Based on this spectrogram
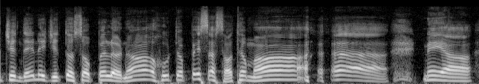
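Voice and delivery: usual speaking voice

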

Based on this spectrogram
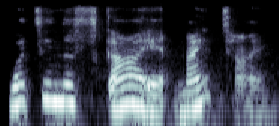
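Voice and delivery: ordinary delivery, nothing marked

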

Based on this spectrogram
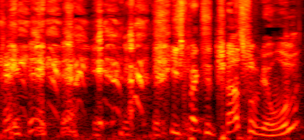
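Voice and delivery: high, slow, laughing incredulity; laughing disbelief. Real, not acted. Man challenges friends on trust, high laughing disbelief.

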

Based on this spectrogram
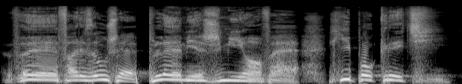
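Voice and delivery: loud, slow, drawn-out denunciation; angry rebuke. Acted. Preacher voicing Jesus at the Pharisees, slow loud rebuke. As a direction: thunder it at the hypocrites.

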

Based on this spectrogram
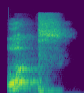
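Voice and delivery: high, loud startled exclamation; loud, high surprised oops. Acted. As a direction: yelp it like a little mishap. Octopus mishap exclaimed.

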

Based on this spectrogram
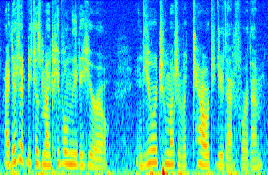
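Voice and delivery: rushed, fast defiant retort; Mara, fast. Acted. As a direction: rattle it off fast in self-defence. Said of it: "Now for Mara".

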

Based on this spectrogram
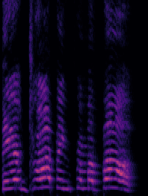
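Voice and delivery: high-pitched shouted warning; urgent combat callout. Acted. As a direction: call out a threat to the squad. Warning squad under attack.

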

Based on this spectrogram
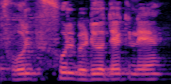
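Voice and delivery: ordinary talk, nothing marked

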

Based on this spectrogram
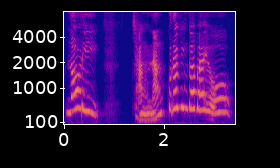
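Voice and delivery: put-on high-pitched child voice; story baby. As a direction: speak as a little child tattling. Baby's line and translation.

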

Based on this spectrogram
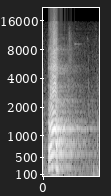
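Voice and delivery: short, high, loud yelp; startled yelp. Real, not acted. Player thinking an enemy is there, startled yelp. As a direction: jump with fright.

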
